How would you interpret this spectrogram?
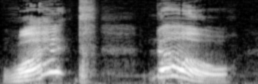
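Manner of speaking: very high, loud fake shock; put-on disbelief. Feigning innocence to the principal, high exaggerated disbelief. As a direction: act scandalized and deny it loudly. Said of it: "I was putting on act".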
